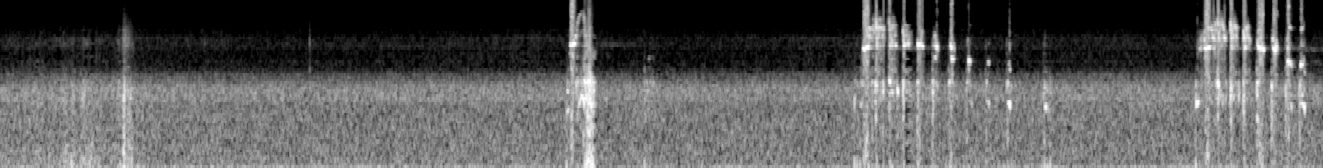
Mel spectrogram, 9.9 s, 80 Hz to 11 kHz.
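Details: Wild bald eagles at a live nest cam in Big Bear Valley, photographed 26 March 2024: bursts of sharp, high staccato chattering notes in quick runs, over constant wind or traffic hiss.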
